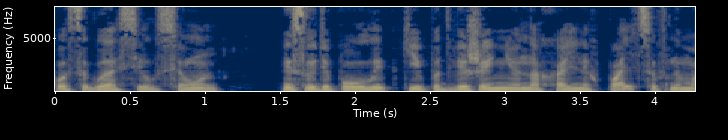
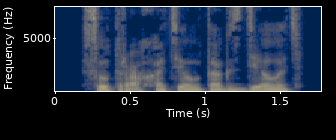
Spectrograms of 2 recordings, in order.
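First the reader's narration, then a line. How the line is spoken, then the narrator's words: Whisper. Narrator (Russian): шепнул Марк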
